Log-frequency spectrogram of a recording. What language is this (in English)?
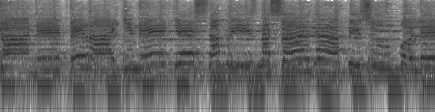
Greek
